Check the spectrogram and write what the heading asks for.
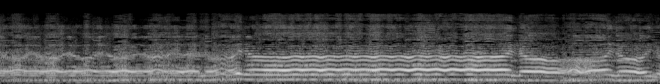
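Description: A solo voice singing a slow, ornamented Middle Eastern-style chant over a steady drone, with wavering vibrato at first and one long held note through the middle.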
